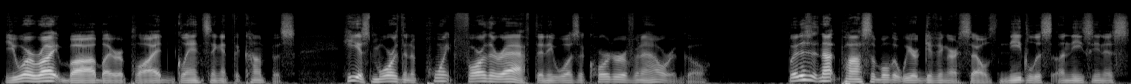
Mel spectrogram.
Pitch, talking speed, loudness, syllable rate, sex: 105 Hz, 205 wpm, -22 LUFS, 5.5 syllables/s, male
